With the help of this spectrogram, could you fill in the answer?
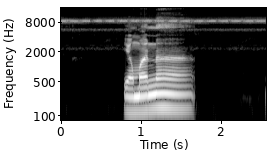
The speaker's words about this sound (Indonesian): di episode kali ini ini gue nge-record di tengah sawah dengan background suara jangkrik suara kodok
